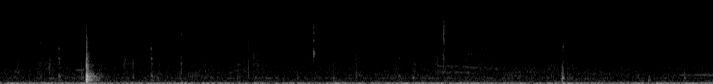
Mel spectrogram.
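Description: Close-up eating sounds of roast chicken being chewed: wet mouth noises with lip smacks and small clicks, the loudest a sharp smack about a second in.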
